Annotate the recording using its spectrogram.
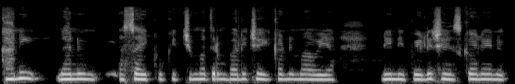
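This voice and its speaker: A woman's voice: on the high side, completely flat delivery, brisk, warm tone, husky, no echo. A woman voicing a desperate, tearful young bride who pleads her case. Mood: pleading.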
